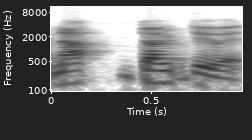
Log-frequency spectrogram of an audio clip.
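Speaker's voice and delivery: usual speaking voice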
